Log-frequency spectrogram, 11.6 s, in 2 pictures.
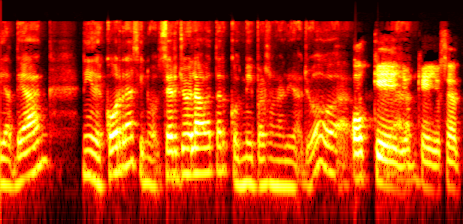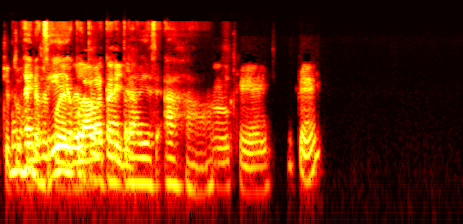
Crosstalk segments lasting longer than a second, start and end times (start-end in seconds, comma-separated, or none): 5.9-7.5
